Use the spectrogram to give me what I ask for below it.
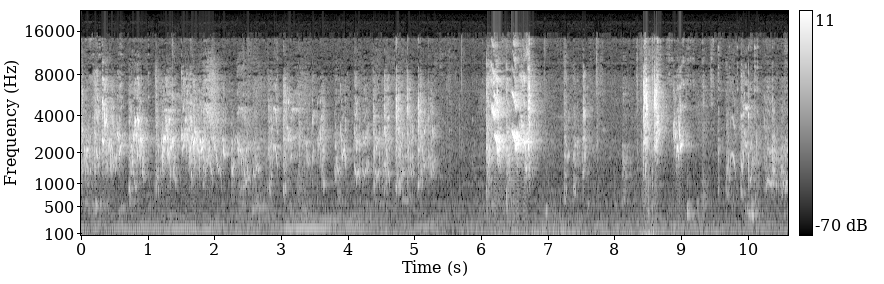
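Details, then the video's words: Budgerigars chattering steadily: dense, scratchy warbled chirps and short squawks run on without pause, louder bursts of harsh chatter breaking in twice, with a faint low hum underneath. "Budgies Sounds| Budgies Chirping sound"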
